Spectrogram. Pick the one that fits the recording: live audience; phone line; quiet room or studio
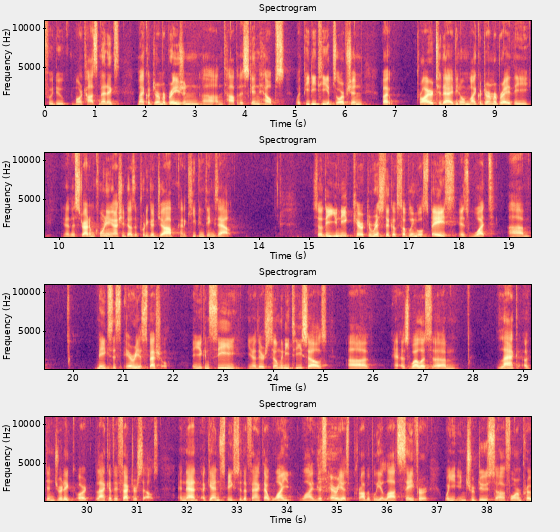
live audience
